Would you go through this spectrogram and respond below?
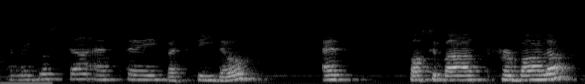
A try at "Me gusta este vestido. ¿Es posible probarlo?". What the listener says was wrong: Yeah. That's pretty good. Yeah.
